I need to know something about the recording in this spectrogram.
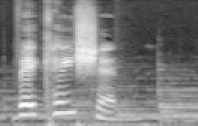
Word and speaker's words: vacation: So the second to the last syllable is being stressed. Same with cooperation, cooperation. Thanks for your cooperation. Attention, attention, guys. Vacation, vacation.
